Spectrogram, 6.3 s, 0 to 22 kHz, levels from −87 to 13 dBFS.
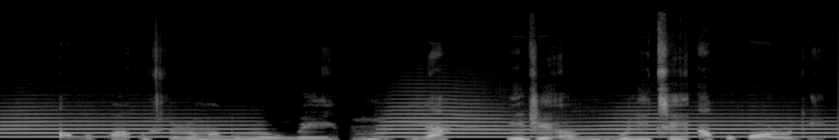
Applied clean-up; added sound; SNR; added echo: none; Trumpet; 5 dB; none.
